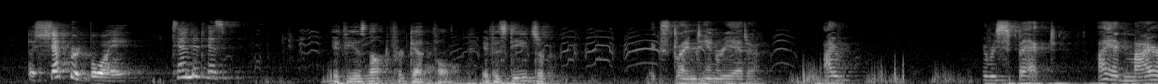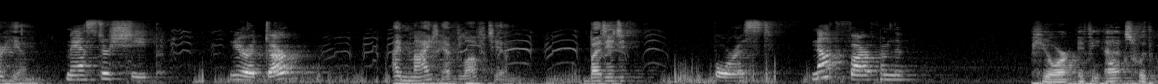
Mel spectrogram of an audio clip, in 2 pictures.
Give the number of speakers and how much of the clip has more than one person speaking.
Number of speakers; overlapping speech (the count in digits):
3, no overlap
